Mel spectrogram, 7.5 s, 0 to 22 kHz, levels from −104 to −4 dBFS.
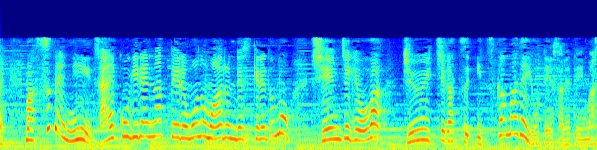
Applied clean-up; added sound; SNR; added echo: none; none; none; none.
